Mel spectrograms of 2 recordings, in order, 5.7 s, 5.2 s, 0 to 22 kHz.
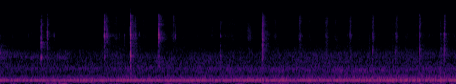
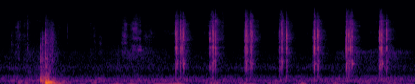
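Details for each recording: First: Replacement bearing for an 8-year-old Traxxas Wide-XMaxx motor, hand-spun: a faint, smooth, even hum with only handling clicks and no roughness. Normal bearing spin. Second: 8-year-old Traxxas Wide-XMaxx motor spun by hand: dry uneven clicks about twice a second instead of smooth whir; bottom bearing found bad.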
